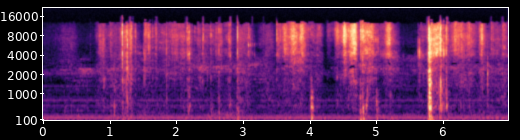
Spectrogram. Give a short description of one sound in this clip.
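Paper cards rustle and shuffle in hands.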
